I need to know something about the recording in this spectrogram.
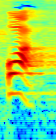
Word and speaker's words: walk: এই শব্দের যে এলটা আমরা প্রোনাউন্স করার সময় এই এলটা আমরা ওমিট রাখি, তাই না?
